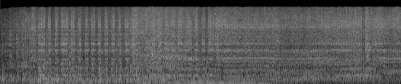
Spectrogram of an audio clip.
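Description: A sports car engine roars while racing.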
